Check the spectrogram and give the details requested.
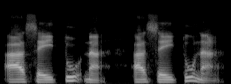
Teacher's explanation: la mayor fuerza está en la sílaba tu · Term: acento fonológico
